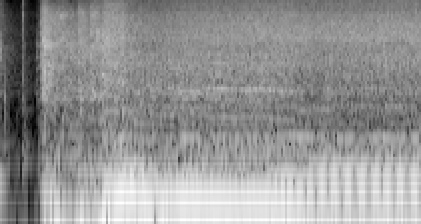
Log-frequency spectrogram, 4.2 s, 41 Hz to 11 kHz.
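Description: Porsche 911 Turbo S (991) twin-turbo flat-six starting. It cranks about half a second in, flares briefly as it catches, then settles into a steady idle.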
